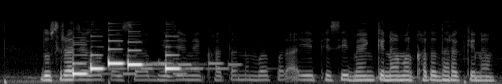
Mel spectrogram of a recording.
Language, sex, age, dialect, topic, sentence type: Magahi, female, 31-35, Western, banking, question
